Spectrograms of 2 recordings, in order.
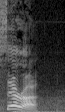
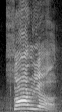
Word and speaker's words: Saria: Who the hell is Sarah? Saria!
